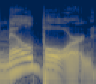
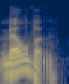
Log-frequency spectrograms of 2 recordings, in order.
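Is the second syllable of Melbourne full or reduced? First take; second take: full; reduced. First: The second syllable is a full 'bourne'. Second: The second syllable is short and reduced. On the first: This follows the spelling, as outsiders say it. "they might say Melbourne because that's how you spell it" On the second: This is how locals say it. "we pronounce it Melbourne"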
